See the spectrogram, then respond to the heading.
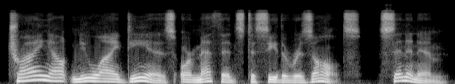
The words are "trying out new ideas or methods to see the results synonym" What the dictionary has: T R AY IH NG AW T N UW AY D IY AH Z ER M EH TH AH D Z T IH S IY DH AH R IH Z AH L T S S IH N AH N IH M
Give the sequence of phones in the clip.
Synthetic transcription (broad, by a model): T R AY IH NG AW T N UW AY D IY AH Z ER M EH TH AH D Z T IH S IY DH AH R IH Z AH L T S S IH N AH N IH M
